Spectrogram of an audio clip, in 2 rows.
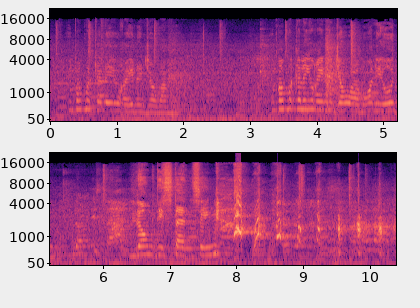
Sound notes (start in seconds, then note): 5.8 talking from afar; 7.7 laughing hard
